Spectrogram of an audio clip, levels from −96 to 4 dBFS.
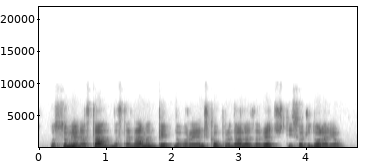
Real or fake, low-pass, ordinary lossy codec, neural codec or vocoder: real; 7.2 kHz; Opus, 32 kbps; none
